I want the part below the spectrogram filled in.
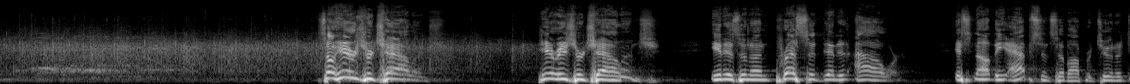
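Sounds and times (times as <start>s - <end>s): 
large crowd applauding: 0.0s - 6.2s
speech: 3.2s - 4.5s, 5.4s - 9.0s, 9.6s - 11.2s.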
